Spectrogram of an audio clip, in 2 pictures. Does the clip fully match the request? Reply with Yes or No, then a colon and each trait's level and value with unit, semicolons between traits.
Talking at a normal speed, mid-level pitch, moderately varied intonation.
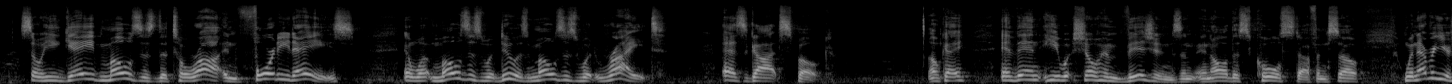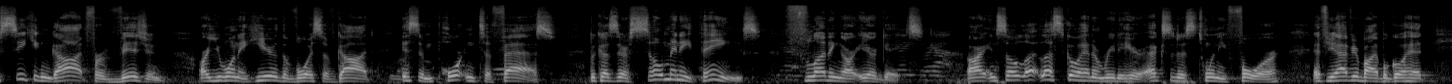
Yes: average, 180 wpm; medium, 175 Hz; average, 4.7 semitones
